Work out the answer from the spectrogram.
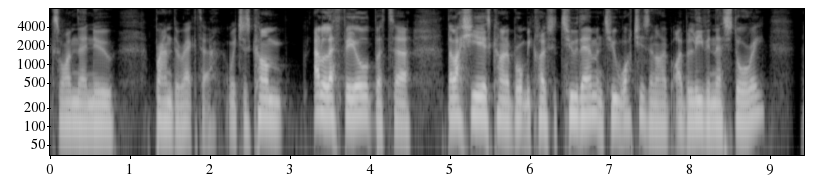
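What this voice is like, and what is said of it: English accent with American influence. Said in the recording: “where that sexy accent is from ... English. Michigan. ... That's the accent you get from Michigan.”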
